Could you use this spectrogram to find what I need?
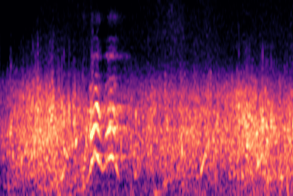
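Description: Water sloshes and splashes around a small boat on the Yenisei river, a steady rushing wash broken by a brief burst of louder splashing near the middle.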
